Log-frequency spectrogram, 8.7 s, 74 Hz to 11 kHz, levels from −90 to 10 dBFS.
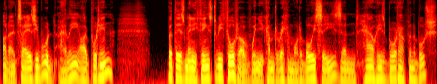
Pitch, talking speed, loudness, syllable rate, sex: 95 Hz, 240 wpm, -19 LUFS, 5.3 syllables/s, male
